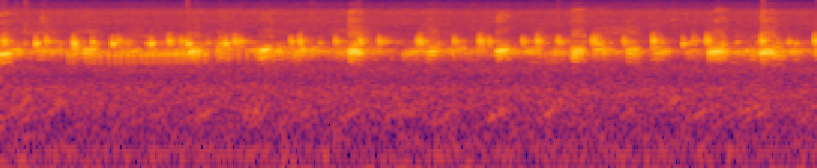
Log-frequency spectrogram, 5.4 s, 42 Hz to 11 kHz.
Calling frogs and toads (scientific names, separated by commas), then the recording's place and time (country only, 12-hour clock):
Leptodactylus latrans, Sphaenorhynchus surdus
Brazil, 4:00am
